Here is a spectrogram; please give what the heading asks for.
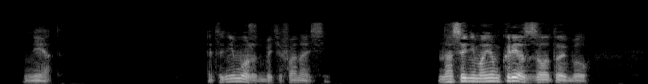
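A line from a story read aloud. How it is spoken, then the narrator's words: Quiet trembling voice. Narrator (Russian): тихо дрожащим голосом говорит Порфирий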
